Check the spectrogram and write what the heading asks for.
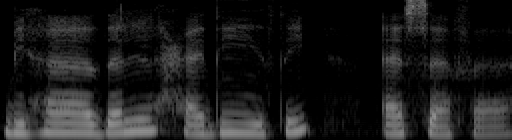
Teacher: بہذا الحدیث اسف، یہاں پر سین ہے، سین کا جو سیٹی جیسی آواز ہے وہ آنی چاہیے. ایس فا، فا پر فتح کی تنوین ہے، تو آیت کو ہم جہاں یہاں روکیں گے تو ہم دو حرکہ کھینچ کے پھر رکیں گے.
